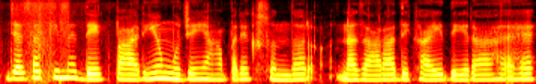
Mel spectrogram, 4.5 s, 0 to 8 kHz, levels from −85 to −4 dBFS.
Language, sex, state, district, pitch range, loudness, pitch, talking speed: Hindi, female, Chhattisgarh, Kabirdham, 180-200 Hz, -15 LUFS, 190 Hz, 215 wpm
